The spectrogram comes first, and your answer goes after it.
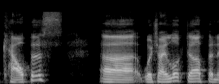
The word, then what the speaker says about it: Calpis: When I wrote it down, I was like, the way that this is going to sound when an American pronounces it is that it's going to sound like cow piss.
